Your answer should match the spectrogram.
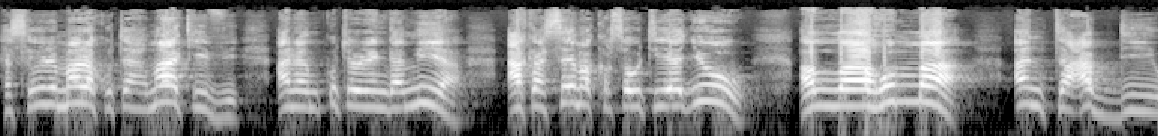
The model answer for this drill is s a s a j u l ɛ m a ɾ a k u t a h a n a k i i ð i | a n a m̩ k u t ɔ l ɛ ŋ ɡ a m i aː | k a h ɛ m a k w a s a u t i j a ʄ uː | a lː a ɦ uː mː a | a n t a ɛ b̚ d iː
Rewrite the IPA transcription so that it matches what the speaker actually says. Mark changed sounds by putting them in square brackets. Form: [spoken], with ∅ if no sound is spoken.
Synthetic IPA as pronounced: s a s a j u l ɛ m a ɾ a k u t a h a [m] a k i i [v] i | a n a m̩ k u t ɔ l ɛ ŋ ɡ a m i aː | k a [s] ɛ m a k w a s a u t i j a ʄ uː | a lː a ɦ [u] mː a | a n t a [a] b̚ d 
